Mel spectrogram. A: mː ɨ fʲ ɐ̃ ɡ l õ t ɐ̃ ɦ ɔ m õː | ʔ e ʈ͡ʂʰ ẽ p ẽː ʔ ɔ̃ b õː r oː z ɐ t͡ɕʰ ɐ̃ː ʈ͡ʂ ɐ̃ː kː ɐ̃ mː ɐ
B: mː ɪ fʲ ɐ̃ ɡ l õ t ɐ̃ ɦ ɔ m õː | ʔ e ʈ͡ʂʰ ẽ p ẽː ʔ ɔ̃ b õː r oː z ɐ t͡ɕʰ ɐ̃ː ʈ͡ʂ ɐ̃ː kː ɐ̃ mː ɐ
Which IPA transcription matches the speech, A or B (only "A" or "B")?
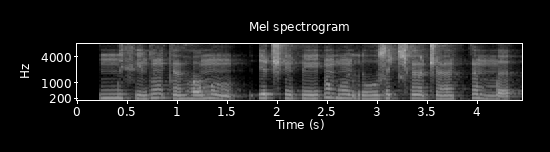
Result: A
